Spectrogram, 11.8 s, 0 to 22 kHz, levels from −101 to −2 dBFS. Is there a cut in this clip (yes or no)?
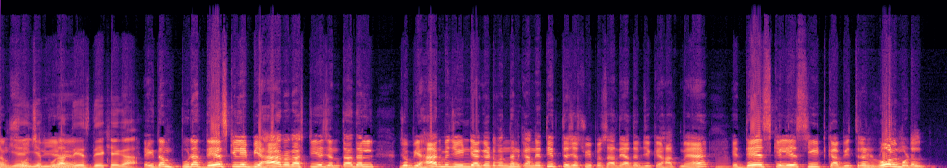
no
